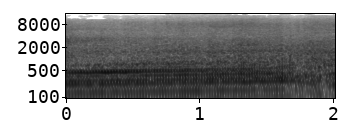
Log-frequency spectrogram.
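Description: Street traffic: a passing motor vehicle's engine hum that slowly drops in pitch and fades out near the end, over steady road noise.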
